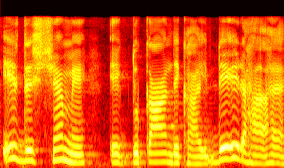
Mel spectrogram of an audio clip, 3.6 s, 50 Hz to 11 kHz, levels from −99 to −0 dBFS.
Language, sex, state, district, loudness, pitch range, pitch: Hindi, male, Jharkhand, Garhwa, -14 LUFS, 155-200 Hz, 170 Hz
